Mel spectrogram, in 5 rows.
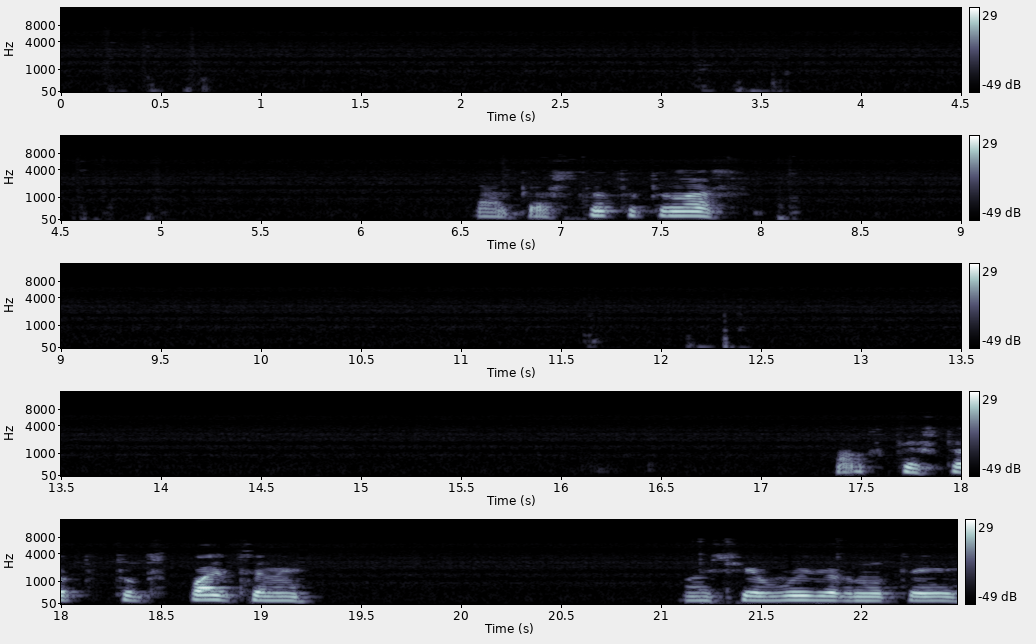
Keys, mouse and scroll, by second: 0.7 click, 0.9-3.8 middle drag, 3.6 r, 4.9 drag, 5.4-7.2 middle drag, 8.4-11.9 middle drag, 12.4 r, 22.2-22.4 middle drag.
